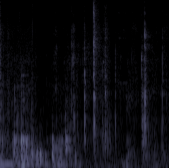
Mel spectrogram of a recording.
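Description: A few faint, sharp clicks and light knocks from handling a jointed resin swimbait as it is carried over and lowered toward a bucket of water.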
